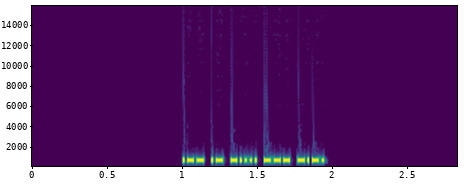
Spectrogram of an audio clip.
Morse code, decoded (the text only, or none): WA6OC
